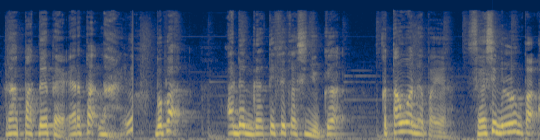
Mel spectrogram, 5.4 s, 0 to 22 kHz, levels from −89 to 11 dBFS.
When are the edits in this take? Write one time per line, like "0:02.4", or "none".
0:01.3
